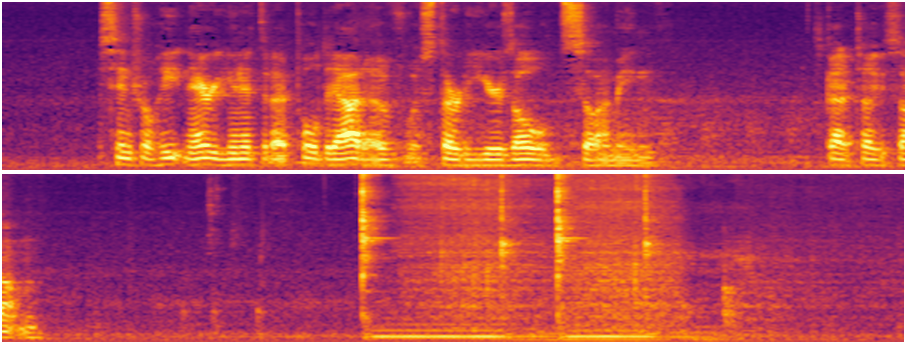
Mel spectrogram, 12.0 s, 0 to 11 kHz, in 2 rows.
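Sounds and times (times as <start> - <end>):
electrical buzz with hiss: 8.5 - 12.0
relay click: 9.3 - 10.6.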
